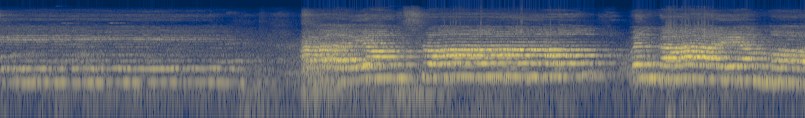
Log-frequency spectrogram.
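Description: Three children singing together in long held notes. The singing is soft for the first few seconds, grows louder about three seconds in, and breaks off briefly just after six seconds before going on.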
